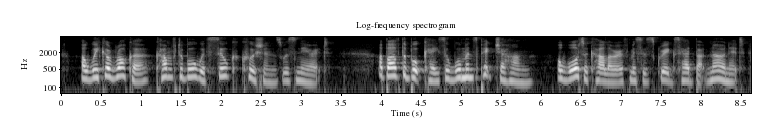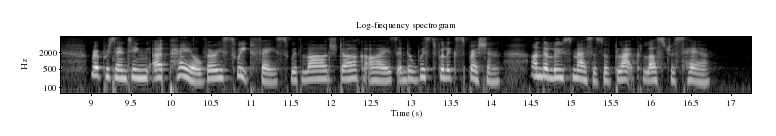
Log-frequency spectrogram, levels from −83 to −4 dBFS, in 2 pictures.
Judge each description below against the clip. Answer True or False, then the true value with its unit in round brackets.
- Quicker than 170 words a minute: False (165 wpm)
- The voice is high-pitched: True (210 Hz)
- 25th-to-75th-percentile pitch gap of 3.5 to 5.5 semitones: True (5.0 semitones)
